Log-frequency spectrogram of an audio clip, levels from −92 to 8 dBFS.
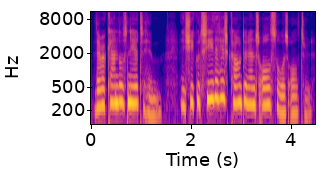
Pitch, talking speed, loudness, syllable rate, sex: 235 Hz, 215 wpm, -14 LUFS, 6.3 syllables/s, female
